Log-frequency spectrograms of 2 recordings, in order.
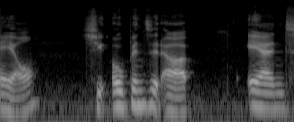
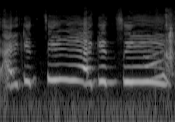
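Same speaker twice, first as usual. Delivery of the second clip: play-acted, very high, squealing child's scream. Retelling a kid running around the house: imitating a kid screaming. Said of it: "screaming at the top of her lungs".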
